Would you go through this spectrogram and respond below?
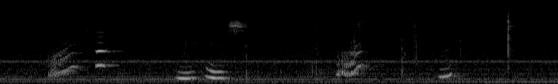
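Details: A pet cat named Buddy, called a pretty girl, answers in a run of quick chirping meows, some rising and some falling, bunched in twos and threes, with a woman's gentle voice around them.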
